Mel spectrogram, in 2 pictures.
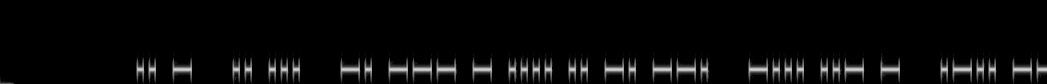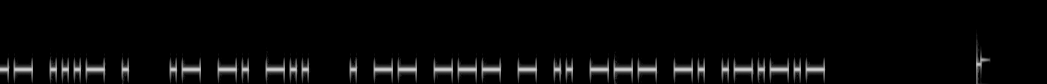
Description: Morse code, heard as a keyed tone, about 20 wpm, 700 Hz. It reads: IT IS NOTHING BUT LOVE AND EMOTION.
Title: Sentences from Top 1600 Words 20wpm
